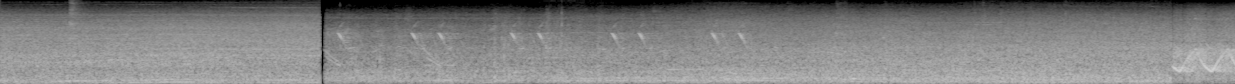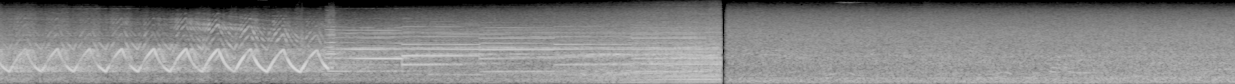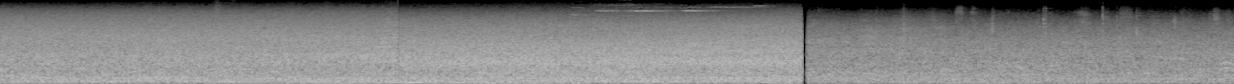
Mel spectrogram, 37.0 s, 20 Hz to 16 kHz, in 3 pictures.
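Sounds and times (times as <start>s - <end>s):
street traffic noise: 0.0s - 37.0s
emergency vehicle siren: 11.7s - 19.6s.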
